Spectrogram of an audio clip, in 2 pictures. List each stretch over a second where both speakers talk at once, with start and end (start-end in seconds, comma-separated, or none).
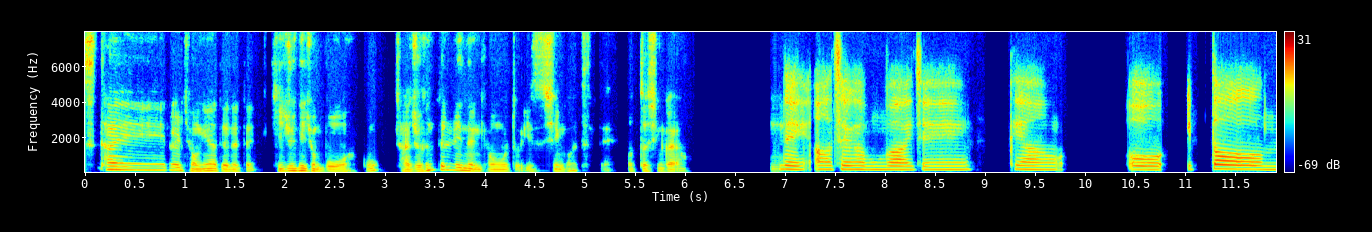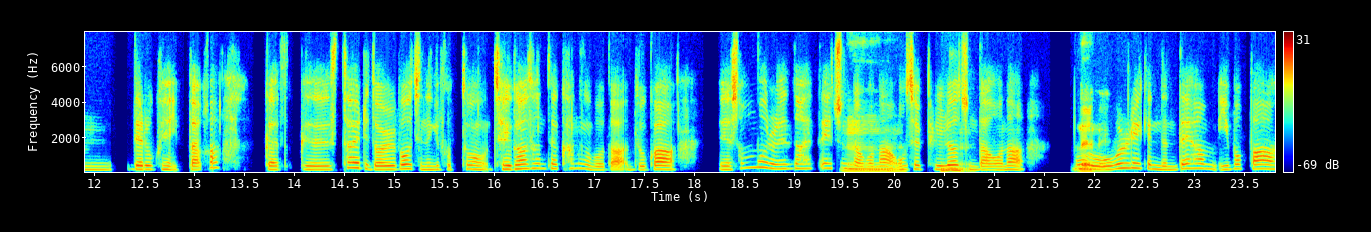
19.5-20.8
